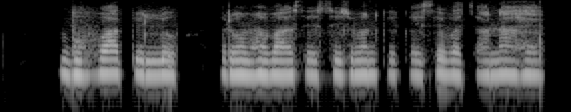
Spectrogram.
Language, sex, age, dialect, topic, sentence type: Magahi, female, 31-35, Southern, agriculture, question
